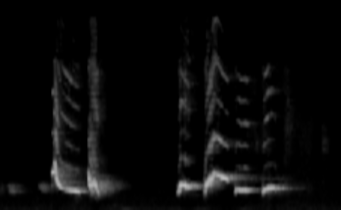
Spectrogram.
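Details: Calling black-breasted oriental magpie-robin, meant to provoke other birds into answering, gives two loud downslurred whistles, a short gap, then four clear ringing notes, the last ones flat and drawn out.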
